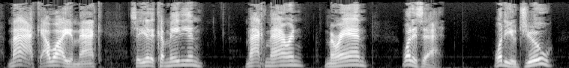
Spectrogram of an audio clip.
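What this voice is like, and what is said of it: Boston accent impression. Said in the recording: “succinct about that accent ... I was going to Boston to work ... so I heard every variation of that ... every variation I heard of that accent”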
